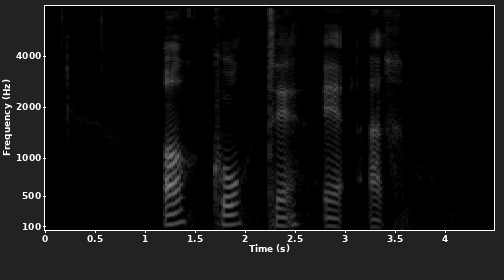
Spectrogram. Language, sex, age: Norwegian, male, 25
